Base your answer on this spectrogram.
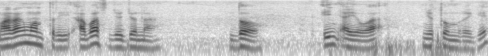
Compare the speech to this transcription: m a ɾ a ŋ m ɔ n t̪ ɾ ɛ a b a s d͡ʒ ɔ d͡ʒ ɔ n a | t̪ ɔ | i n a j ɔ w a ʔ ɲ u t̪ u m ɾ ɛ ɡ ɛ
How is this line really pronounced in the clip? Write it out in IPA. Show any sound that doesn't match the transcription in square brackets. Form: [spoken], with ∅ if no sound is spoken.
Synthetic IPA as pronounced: m a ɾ a ŋ m ɔ n t̪ ɾ [i] a b a s d͡ʒ ɔ d͡ʒ ɔ n a | [d̪] ɔ | i [ɲ] a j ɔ w a ʔ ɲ u t̪ u m ɾ ɛ ɡ ɛ

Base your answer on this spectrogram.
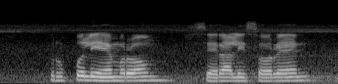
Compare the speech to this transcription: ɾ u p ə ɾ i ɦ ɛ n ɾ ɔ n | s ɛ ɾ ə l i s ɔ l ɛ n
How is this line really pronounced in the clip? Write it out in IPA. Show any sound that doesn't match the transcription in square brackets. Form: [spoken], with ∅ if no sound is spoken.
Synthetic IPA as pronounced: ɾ u p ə [l] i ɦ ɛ [m] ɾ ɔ [m] | s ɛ ɾ [a] l i s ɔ [ɾ] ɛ n

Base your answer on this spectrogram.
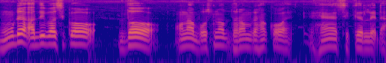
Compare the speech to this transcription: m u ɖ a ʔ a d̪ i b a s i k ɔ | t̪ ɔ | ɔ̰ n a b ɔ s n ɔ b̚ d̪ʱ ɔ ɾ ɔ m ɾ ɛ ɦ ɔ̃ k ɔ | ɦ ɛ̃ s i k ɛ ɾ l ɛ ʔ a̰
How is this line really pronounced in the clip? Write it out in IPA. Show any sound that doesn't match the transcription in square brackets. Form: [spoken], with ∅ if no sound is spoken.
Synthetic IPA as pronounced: m u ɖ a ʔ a d̪ i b a s i k ɔ | [d̪] ɔ | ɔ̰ n a b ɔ s n ɔ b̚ d̪ʱ ɔ ɾ ɔ m ɾ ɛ ɦ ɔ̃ k ɔ | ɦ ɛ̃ s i k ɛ ɾ l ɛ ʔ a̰

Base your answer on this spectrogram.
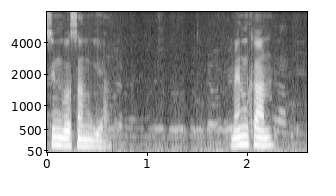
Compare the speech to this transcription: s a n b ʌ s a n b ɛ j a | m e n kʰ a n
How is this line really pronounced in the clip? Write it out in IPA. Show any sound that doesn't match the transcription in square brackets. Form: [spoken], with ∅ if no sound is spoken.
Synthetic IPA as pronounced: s [i] n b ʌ s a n [ɡ] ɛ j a | m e n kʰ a n

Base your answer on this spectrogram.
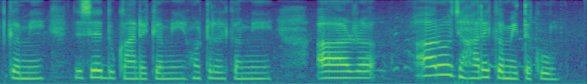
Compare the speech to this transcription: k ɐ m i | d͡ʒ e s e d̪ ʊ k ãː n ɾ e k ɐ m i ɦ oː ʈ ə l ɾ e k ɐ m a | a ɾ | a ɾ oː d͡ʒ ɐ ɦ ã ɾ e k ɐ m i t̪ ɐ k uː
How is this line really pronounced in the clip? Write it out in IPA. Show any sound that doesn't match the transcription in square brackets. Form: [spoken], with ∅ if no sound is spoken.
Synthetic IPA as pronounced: k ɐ m i | d͡ʒ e s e d̪ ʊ k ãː n ɾ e k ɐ m i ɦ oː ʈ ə l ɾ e k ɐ m [i] | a ɾ | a ɾ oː d͡ʒ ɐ ɦ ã ɾ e k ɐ m i t̪ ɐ k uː

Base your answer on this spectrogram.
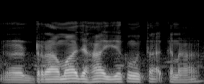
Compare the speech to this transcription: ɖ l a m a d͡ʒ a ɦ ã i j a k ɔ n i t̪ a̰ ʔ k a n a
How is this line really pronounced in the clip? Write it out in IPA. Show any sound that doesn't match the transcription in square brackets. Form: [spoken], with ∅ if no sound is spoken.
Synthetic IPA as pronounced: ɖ [ɾ] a m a d͡ʒ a ɦ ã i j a k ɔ [m] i t̪ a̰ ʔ k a n a

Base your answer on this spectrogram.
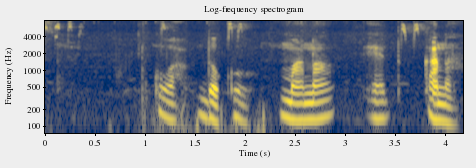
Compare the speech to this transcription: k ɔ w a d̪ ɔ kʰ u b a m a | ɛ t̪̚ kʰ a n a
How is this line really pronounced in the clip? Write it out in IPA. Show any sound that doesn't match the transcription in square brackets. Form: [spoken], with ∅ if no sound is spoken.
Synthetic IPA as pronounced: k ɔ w a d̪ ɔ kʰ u [m] a [n] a | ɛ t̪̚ [k] a n a

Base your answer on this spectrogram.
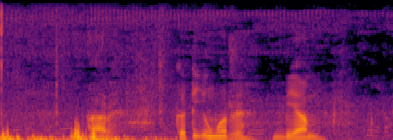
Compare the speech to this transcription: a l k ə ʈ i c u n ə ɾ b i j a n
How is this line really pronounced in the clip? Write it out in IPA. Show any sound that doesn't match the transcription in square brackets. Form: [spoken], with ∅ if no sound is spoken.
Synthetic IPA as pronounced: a [ɾ] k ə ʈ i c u [m] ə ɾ b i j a [m]

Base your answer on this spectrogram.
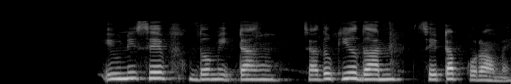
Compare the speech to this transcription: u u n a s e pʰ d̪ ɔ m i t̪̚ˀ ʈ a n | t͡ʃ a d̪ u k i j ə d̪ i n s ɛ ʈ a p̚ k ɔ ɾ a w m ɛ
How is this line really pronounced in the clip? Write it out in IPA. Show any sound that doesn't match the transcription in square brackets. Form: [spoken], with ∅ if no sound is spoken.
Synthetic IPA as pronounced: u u n [i] s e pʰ d̪ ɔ m i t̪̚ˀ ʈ a [ŋ] | t͡ʃ a d̪ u k i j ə d̪ [a] n s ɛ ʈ a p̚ k ɔ ɾ a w m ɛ

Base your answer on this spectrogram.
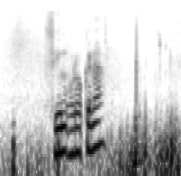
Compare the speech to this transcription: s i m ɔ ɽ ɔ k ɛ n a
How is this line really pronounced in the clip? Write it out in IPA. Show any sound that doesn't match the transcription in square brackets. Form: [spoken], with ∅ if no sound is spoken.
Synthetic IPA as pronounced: s i m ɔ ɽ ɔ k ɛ n a

